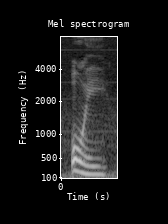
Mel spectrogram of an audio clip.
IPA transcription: ɔɪ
